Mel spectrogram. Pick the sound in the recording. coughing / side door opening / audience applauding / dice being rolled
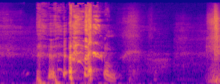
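coughing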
